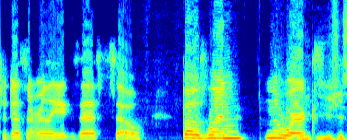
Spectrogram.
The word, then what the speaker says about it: Beuzelin: So in French, I mean, it's like 12 letters long, but we only use like 6 of those letters. So it's pronounced Beuzelin.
